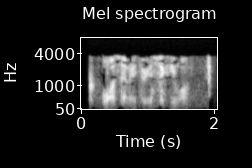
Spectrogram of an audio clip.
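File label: Police Patrol (Dispatch)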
